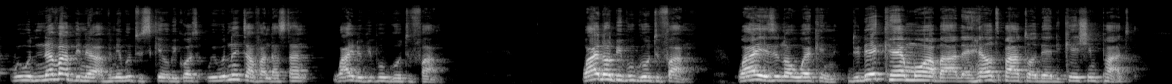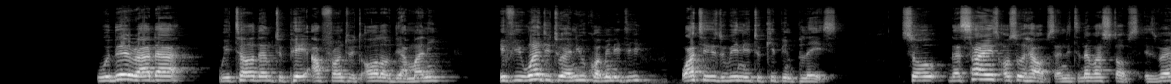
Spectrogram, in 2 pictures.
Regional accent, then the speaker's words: Tarkwa Breman, Western Region, Ghana; moved away; who grew up in Takwa-Berma in my village

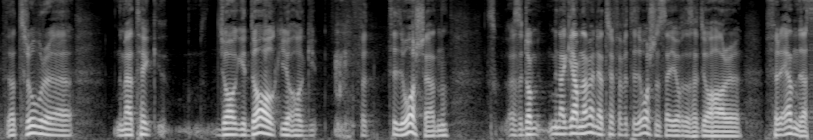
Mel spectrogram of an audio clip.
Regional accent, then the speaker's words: Gothenburg, Västra Götaland, Sweden; also born or lived in Helsingborg; Jag kommer från Göteborg

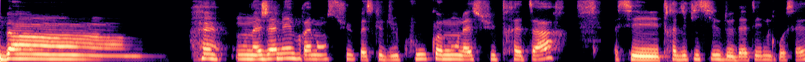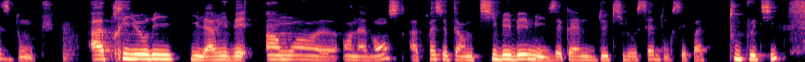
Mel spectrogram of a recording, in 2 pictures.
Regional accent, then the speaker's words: Lyon, Auvergne-Rhône-Alpes, France; moved away as an adult; also born or lived in Paris; on est lyonnais de base. On est revenu à Lyon

